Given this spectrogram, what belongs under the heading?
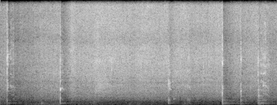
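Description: Cured pork and hot chili peppers being stir-fried together in a wok, with a steady loud sizzle and scattered sharp scrapes and clanks of the spatula, close and without talk.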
